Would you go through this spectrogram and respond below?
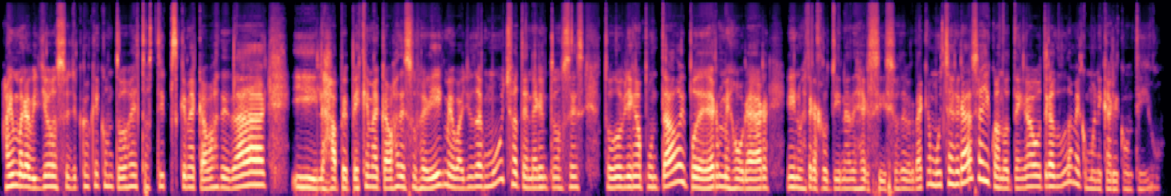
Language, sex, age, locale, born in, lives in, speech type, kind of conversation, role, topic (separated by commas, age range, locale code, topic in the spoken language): Spanish, female, 40-44, es-VE, Venezuela, United States, read, expert-assistant, asker, ¿Cuáles son los principales beneficios y desventajas de entrenar fuerza en casa versus en un gimnasio?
